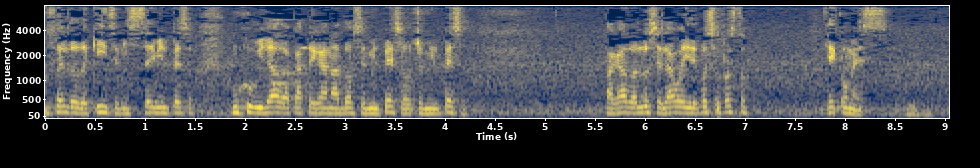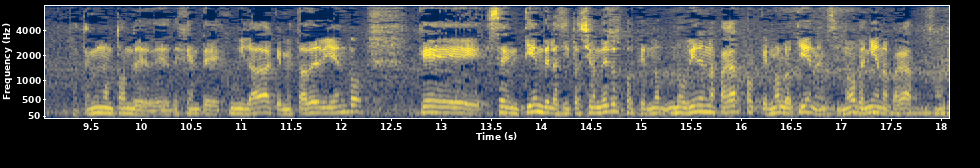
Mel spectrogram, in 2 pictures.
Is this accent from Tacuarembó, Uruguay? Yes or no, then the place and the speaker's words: no; Artigas, Uruguay; como ciudadano uruguayo, ciudadano artiguense, te duele.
